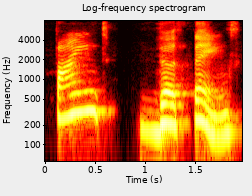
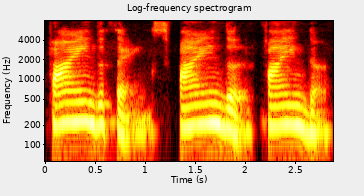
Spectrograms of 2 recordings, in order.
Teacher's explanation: Muito embora o find termine com D e o the comece com TH, a gente acaba fazendo um som só.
